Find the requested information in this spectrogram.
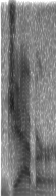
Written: jabber

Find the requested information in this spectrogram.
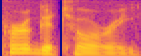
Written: purgatory

